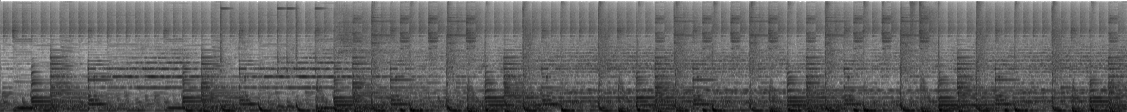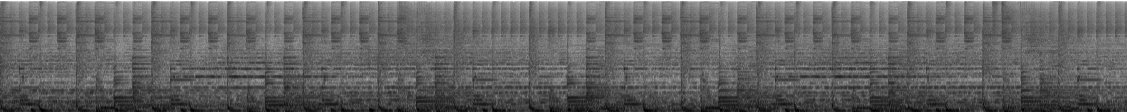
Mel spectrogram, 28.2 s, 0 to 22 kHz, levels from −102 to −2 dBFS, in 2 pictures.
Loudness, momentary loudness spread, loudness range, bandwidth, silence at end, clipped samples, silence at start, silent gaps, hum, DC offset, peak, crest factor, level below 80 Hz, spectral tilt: -12 LUFS; 3 LU; 1 LU; over 20 kHz; 0 s; under 0.1%; 0 s; none; none; under 0.1%; 0 dBFS; 12 dB; -16 dBFS; -4.5 dB/octave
